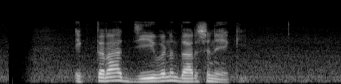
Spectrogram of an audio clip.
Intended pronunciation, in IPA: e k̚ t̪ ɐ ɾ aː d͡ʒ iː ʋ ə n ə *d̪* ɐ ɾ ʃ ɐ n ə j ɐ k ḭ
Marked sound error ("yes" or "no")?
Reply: no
